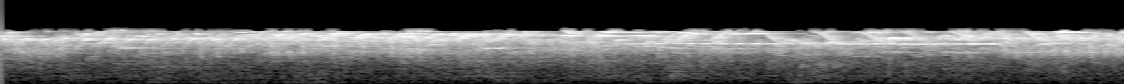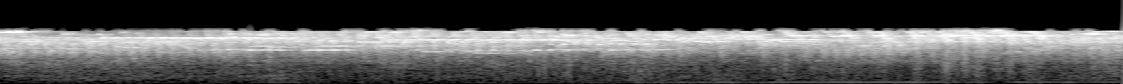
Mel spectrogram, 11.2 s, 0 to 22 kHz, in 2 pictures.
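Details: Young Timbrado canaries in flight cages with tutor birds in Greece on 6 October 2015, clearing their voices after the moult: a continuous dense wash of high metallic rolling trills and chattering from many birds at once, unbroken throughout.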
